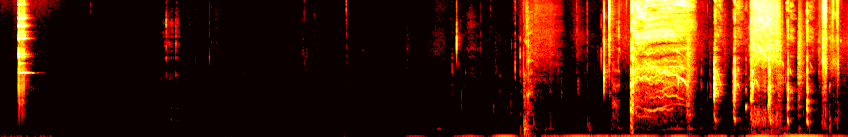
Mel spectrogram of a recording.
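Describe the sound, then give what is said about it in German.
Glasses clink together in a toast, a short bright chime near the start, followed by a quiet pause and then louder sounds of sipping and swallowing. “Prost.”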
